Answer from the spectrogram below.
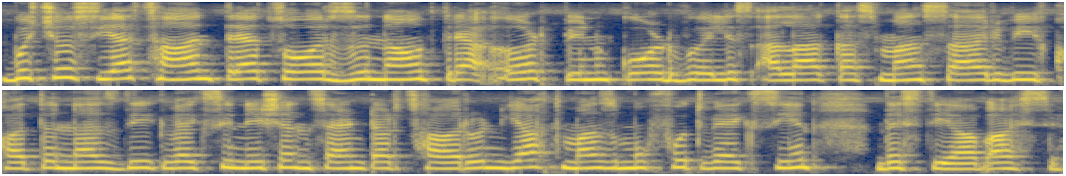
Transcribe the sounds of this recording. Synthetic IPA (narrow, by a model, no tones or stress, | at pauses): bɨt͡ʃʰusjɐt͡sʰaːnt̪ɾʲɐt͡soːɾzɨnɐwt̪ɾʲɐʔəːʈʰpinkoːɖʋəːlisɐ̰laːkɐsmɐnzsaːɾʋiːkʰɔt̪ɨnɐzd̪iːkʋɛːksineːʃɐnseɳʈɐɾt͡sʰaːɾunjɐt̪ʰmɐnzmufut̪ʋɛːksiːn | d̪ɐst̪ijaːbaːsi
